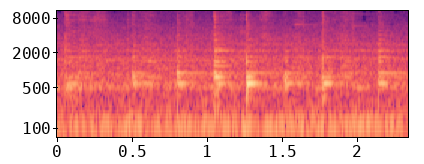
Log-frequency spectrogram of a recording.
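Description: Soft background music: a few short notes picked out one after another, with faint clicks of a spatula stirring pine nuts in a frying pan underneath.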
